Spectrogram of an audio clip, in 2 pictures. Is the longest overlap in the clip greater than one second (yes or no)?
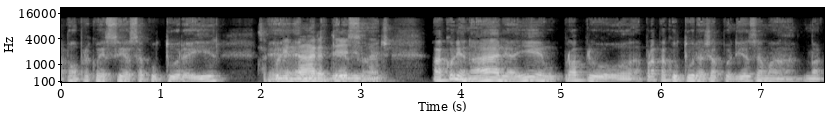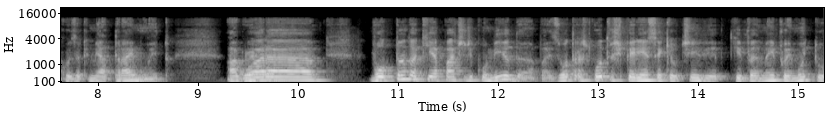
yes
